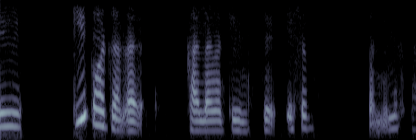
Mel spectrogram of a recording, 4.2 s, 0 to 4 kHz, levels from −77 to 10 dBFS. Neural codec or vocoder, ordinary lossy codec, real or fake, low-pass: codec, 16 kHz in and 24 kHz out, 2.2 kbps, FireRedTTS-2 codec; none; fake; 3.6 kHz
